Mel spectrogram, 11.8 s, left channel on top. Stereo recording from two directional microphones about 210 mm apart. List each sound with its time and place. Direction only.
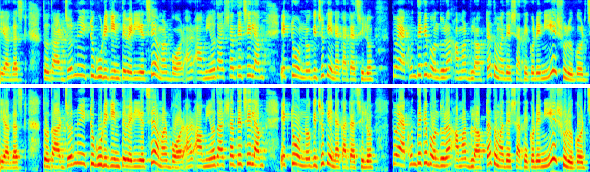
0.0 s a woman's voice: 25° right (ahead or behind)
